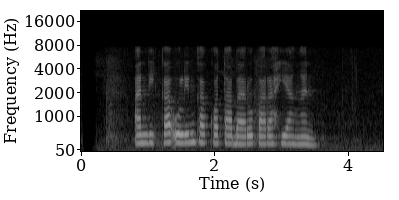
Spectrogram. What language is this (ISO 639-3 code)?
sun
